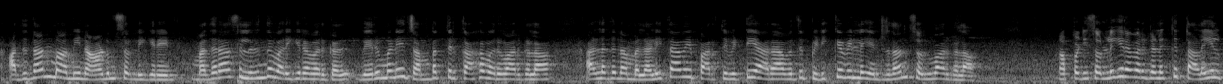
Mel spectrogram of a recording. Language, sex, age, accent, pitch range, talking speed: Tamil, female, 20-39, native, 240-295 Hz, 100 wpm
